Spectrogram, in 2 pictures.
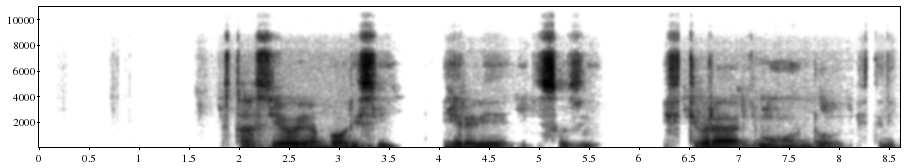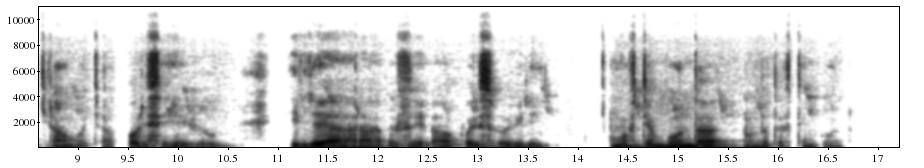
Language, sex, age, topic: Kinyarwanda, male, 18-24, government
